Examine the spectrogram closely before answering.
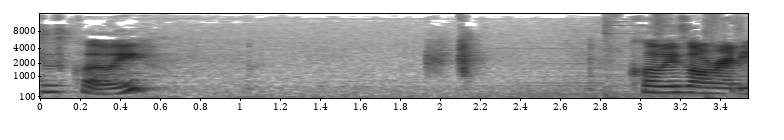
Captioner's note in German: kussgeräusche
